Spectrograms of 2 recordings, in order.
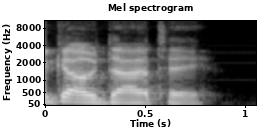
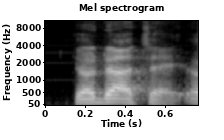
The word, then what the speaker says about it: Gaudete: This Sunday is the world famous, am I going to pronounce this right? Gaudete? – Right. I do Gaudete. – Gaudete. Okay.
